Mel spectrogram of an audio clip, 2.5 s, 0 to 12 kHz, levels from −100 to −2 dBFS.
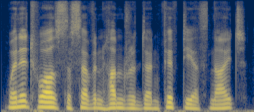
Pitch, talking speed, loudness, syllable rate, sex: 125 Hz, 215 wpm, -19 LUFS, 5.1 syllables/s, male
